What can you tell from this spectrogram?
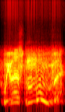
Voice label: radio lets go, balkan; vo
